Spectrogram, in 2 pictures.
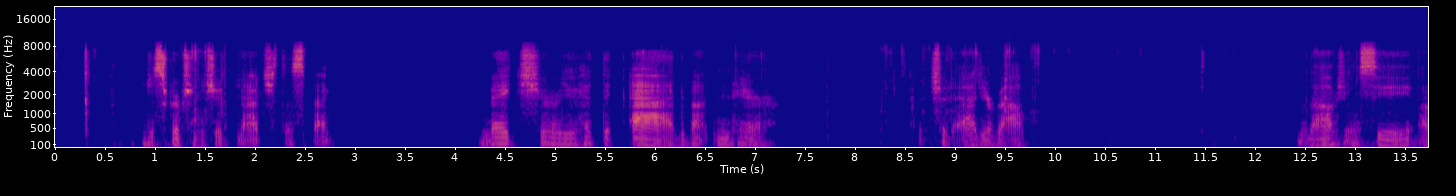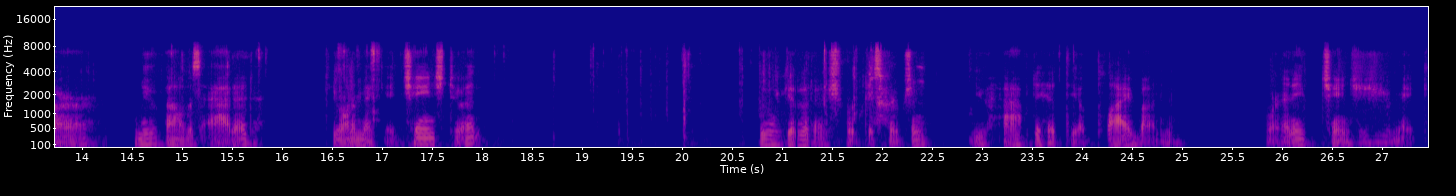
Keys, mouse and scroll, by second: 7.0 click, 10.2 click, 10.2-10.5 scroll, 11.8-14.3 scroll, 12.5 click, 15.0-15.8 click, 15.3 scroll down 5, 17.3 scroll down 1, 17.4 scroll, 17.5 scroll down 1, 18.0 scroll down 10, 18.2 scroll, 19.2-24.3 typing, 19.8-23.0 drag, 23.3 click, 23.6 click, 24.2 click, 24.4-25.5 drag, 25.5 typing, 26.1-27.4 drag.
